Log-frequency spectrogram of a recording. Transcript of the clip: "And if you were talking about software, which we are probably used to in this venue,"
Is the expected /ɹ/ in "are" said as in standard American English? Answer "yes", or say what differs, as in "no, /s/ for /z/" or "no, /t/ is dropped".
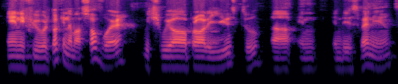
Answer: no, /l/ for /ɹ/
